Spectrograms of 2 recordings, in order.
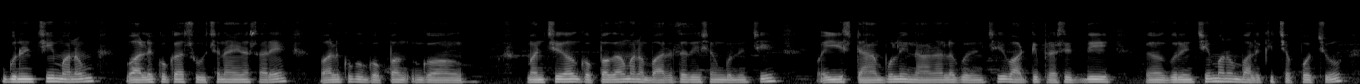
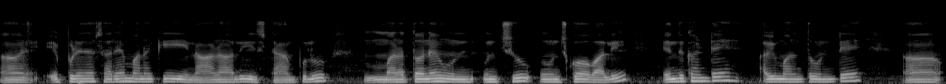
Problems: background conversations at intervals, low volume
